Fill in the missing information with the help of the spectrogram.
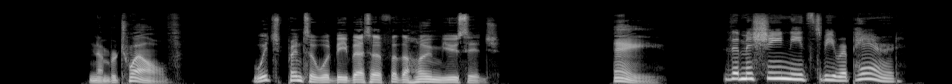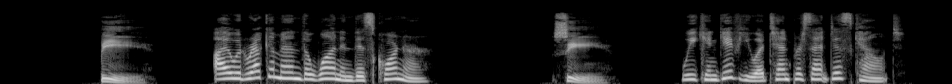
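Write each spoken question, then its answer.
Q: Which printer would be better for the home usage?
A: B: I would recommend the one in this corner.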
